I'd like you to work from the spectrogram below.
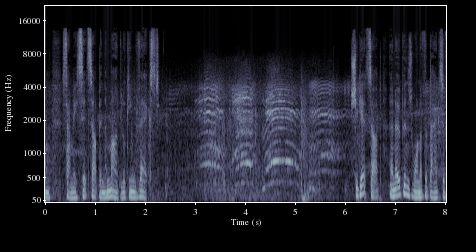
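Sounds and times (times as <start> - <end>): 
speech: 0.1 - 2.4, 6.1 - 8.0
sheep bleating: 2.6 - 6.4, 7.2 - 8.0.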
